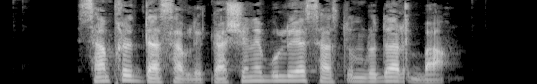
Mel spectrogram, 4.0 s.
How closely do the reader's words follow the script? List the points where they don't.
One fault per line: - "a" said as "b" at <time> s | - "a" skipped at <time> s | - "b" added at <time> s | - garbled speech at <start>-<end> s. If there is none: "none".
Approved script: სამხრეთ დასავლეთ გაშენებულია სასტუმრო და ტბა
none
